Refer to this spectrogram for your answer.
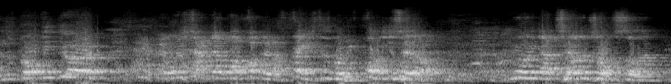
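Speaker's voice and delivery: hammed-up cackling triumph; gleeful laughing outburst. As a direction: crow with delight through laughter. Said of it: "He, like, laughed".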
